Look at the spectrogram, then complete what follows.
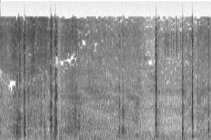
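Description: Skateboard on a concrete skatepark: polyurethane wheels rolling over the concrete, with about eight sharp, irregular clacks and knocks of the board hitting the ground and the coping.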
